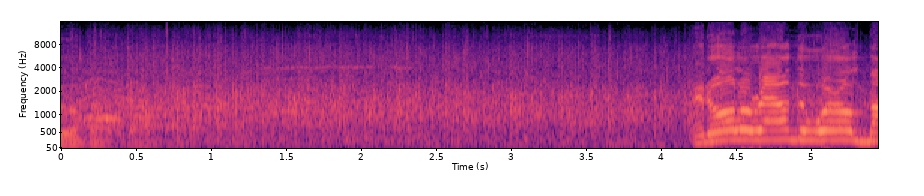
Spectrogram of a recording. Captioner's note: applause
